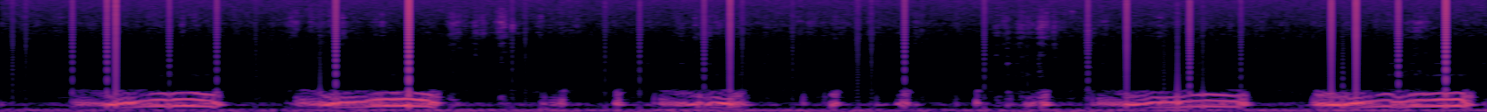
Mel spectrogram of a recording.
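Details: Softer courtship cooing from a wild male pigeon in a nest box as the female dances before laying. Five or six rolling low coos with quieter gaps, frequent clicks and a noticeable low rumble.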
